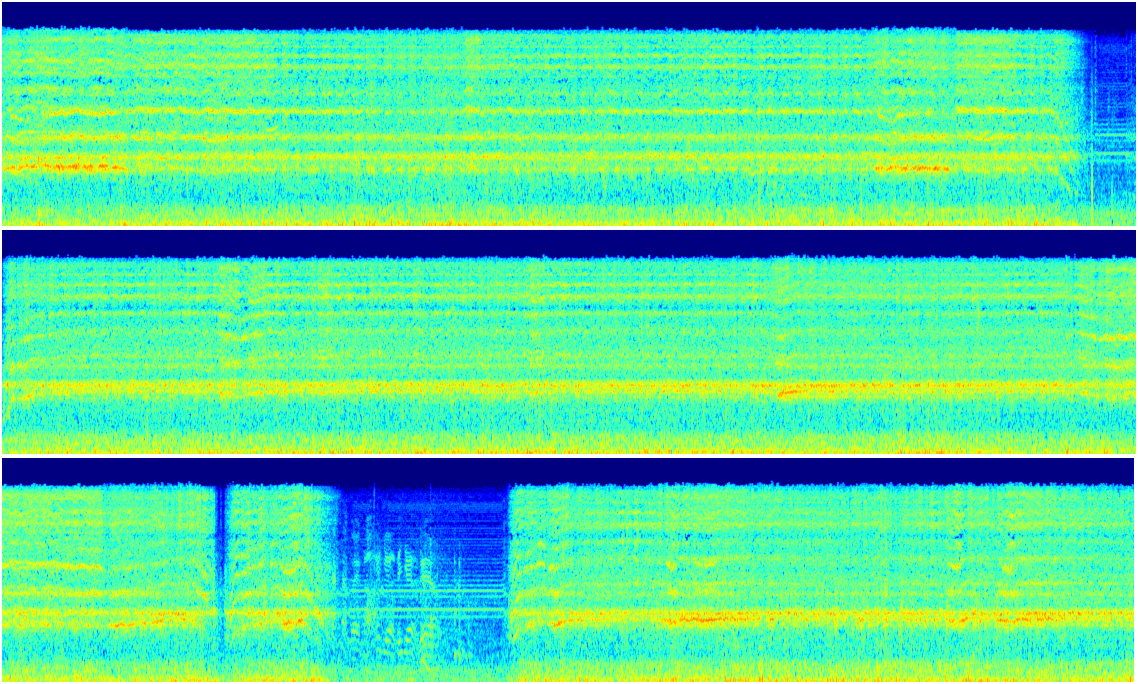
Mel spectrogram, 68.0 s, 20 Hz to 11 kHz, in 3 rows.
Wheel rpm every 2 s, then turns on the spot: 200, 210, 200, 200, 200, 200, 200, 200, 200, 200, 150, 80, 230, 230, 220, 230, 230, 240, 230, 230, 230, 230, 220, 200, 200, 150, 10, 20, 200, 230, 230, 230, 230, 230.
none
